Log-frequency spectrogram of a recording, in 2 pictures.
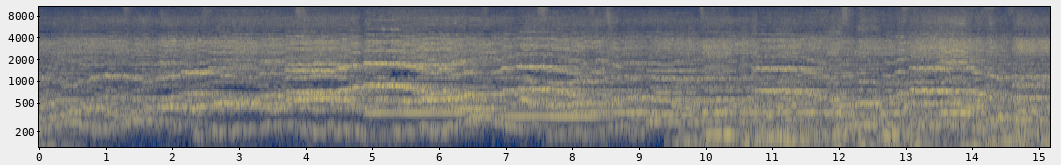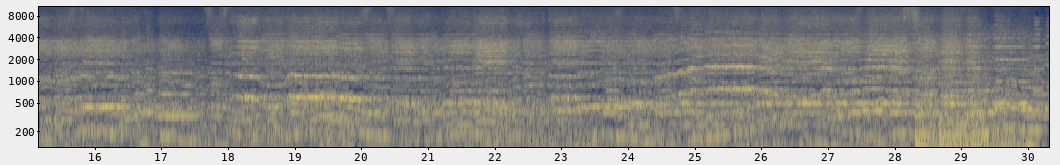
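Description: Operatic choral music: a choir singing with orchestral accompaniment, the low bass part coming in about ten seconds in.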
